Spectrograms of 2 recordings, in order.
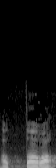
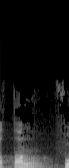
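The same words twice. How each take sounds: First: الطرف as ṭaraf, with a short a vowel after the ra; open ra. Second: الطرف as ṭarf, ra with no vowel after it; silent ra. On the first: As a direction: say الطرف as ṭa-raf, open fatha on the ra. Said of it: "بفتح الراء". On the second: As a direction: say الطرف as ṭarf, closed ra with sukun, slowly. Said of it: "بسكون الراء". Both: Shown as a demonstration.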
